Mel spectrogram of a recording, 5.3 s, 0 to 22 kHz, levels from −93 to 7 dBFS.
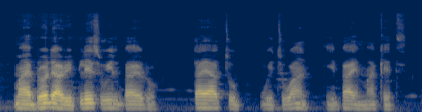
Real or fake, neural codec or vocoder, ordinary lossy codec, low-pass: real; none; none; 14.4 kHz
